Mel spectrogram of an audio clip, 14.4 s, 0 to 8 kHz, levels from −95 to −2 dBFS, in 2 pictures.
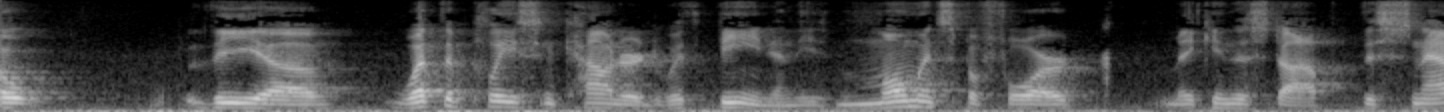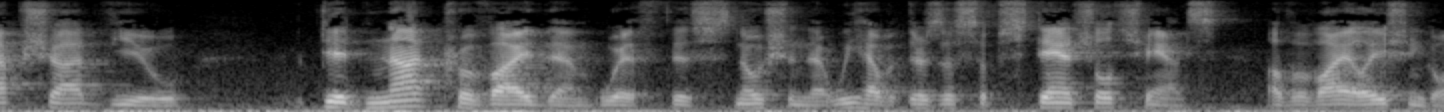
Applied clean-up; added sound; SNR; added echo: none; none; none; none.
